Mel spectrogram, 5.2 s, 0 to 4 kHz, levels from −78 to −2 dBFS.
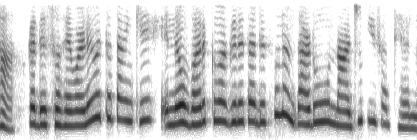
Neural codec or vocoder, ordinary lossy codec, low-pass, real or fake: codec, 24 kHz, 0.9 kbps, DualCodec; none; 3.6 kHz; fake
